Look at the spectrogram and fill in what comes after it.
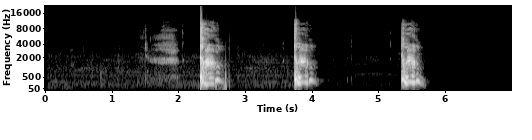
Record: {"three_cough_length": "7.0 s", "three_cough_amplitude": 32768, "three_cough_signal_mean_std_ratio": 0.26, "survey_phase": "beta (2021-08-13 to 2022-03-07)", "age": "45-64", "gender": "Female", "wearing_mask": "No", "symptom_none": true, "smoker_status": "Never smoked", "respiratory_condition_asthma": false, "respiratory_condition_other": false, "recruitment_source": "REACT", "submission_delay": "0 days", "covid_test_result": "Negative", "covid_test_method": "RT-qPCR", "influenza_a_test_result": "Negative", "influenza_b_test_result": "Negative"}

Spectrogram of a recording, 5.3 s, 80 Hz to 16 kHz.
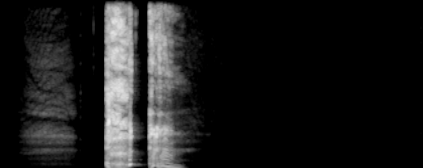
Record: {"cough_length": "5.3 s", "cough_amplitude": 32768, "cough_signal_mean_std_ratio": 0.29, "survey_phase": "beta (2021-08-13 to 2022-03-07)", "age": "45-64", "gender": "Female", "wearing_mask": "No", "symptom_other": true, "symptom_onset": "8 days", "smoker_status": "Ex-smoker", "respiratory_condition_asthma": false, "respiratory_condition_other": false, "recruitment_source": "REACT", "submission_delay": "1 day", "covid_test_result": "Negative", "covid_test_method": "RT-qPCR", "influenza_a_test_result": "Negative", "influenza_b_test_result": "Negative"}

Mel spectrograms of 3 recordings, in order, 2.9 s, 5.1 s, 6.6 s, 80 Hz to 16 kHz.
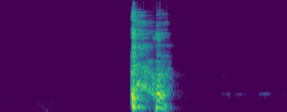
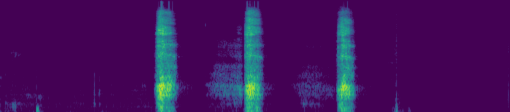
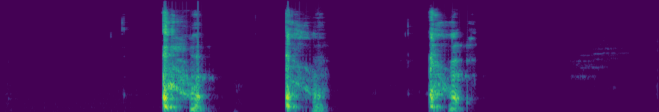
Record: {"cough_length": "2.9 s", "cough_amplitude": 32768, "cough_signal_mean_std_ratio": 0.23, "exhalation_length": "5.1 s", "exhalation_amplitude": 32670, "exhalation_signal_mean_std_ratio": 0.22, "three_cough_length": "6.6 s", "three_cough_amplitude": 32768, "three_cough_signal_mean_std_ratio": 0.23, "survey_phase": "beta (2021-08-13 to 2022-03-07)", "age": "45-64", "gender": "Male", "wearing_mask": "No", "symptom_none": true, "smoker_status": "Ex-smoker", "respiratory_condition_asthma": false, "respiratory_condition_other": false, "recruitment_source": "REACT", "submission_delay": "2 days", "covid_test_result": "Negative", "covid_test_method": "RT-qPCR", "influenza_a_test_result": "Negative", "influenza_b_test_result": "Negative"}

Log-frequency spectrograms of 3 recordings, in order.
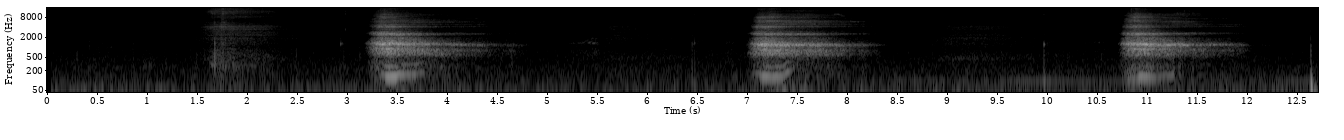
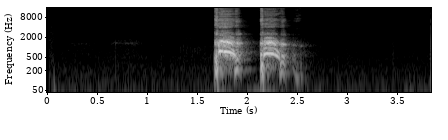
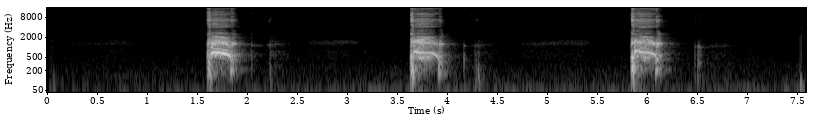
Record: {"exhalation_length": "12.7 s", "exhalation_amplitude": 1130, "exhalation_signal_mean_std_ratio": 0.39, "cough_length": "3.8 s", "cough_amplitude": 8038, "cough_signal_mean_std_ratio": 0.29, "three_cough_length": "7.6 s", "three_cough_amplitude": 7214, "three_cough_signal_mean_std_ratio": 0.28, "survey_phase": "beta (2021-08-13 to 2022-03-07)", "age": "45-64", "gender": "Male", "wearing_mask": "No", "symptom_cough_any": true, "symptom_new_continuous_cough": true, "symptom_runny_or_blocked_nose": true, "symptom_onset": "12 days", "smoker_status": "Never smoked", "respiratory_condition_asthma": false, "respiratory_condition_other": false, "recruitment_source": "REACT", "submission_delay": "1 day", "covid_test_result": "Negative", "covid_test_method": "RT-qPCR"}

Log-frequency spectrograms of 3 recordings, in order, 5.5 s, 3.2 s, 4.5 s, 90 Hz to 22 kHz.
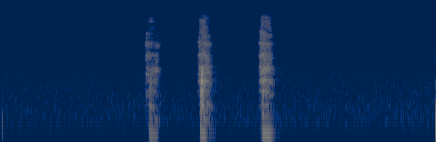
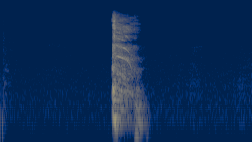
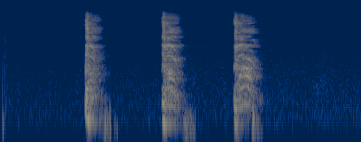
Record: {"exhalation_length": "5.5 s", "exhalation_amplitude": 3002, "exhalation_signal_mean_std_ratio": 0.23, "cough_length": "3.2 s", "cough_amplitude": 4991, "cough_signal_mean_std_ratio": 0.23, "three_cough_length": "4.5 s", "three_cough_amplitude": 4939, "three_cough_signal_mean_std_ratio": 0.32, "survey_phase": "beta (2021-08-13 to 2022-03-07)", "age": "45-64", "gender": "Male", "wearing_mask": "No", "symptom_cough_any": true, "symptom_runny_or_blocked_nose": true, "symptom_diarrhoea": true, "symptom_fatigue": true, "symptom_fever_high_temperature": true, "symptom_change_to_sense_of_smell_or_taste": true, "symptom_onset": "2 days", "smoker_status": "Ex-smoker", "respiratory_condition_asthma": false, "respiratory_condition_other": false, "recruitment_source": "Test and Trace", "submission_delay": "1 day", "covid_test_result": "Positive", "covid_test_method": "RT-qPCR"}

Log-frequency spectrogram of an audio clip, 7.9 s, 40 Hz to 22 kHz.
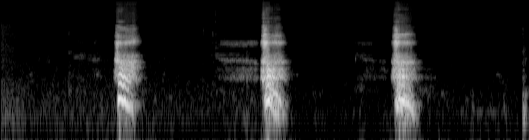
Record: {"exhalation_length": "7.9 s", "exhalation_amplitude": 32768, "exhalation_signal_mean_std_ratio": 0.27, "survey_phase": "beta (2021-08-13 to 2022-03-07)", "age": "45-64", "gender": "Female", "wearing_mask": "No", "symptom_none": true, "smoker_status": "Never smoked", "respiratory_condition_asthma": false, "respiratory_condition_other": false, "recruitment_source": "REACT", "submission_delay": "2 days", "covid_test_result": "Negative", "covid_test_method": "RT-qPCR"}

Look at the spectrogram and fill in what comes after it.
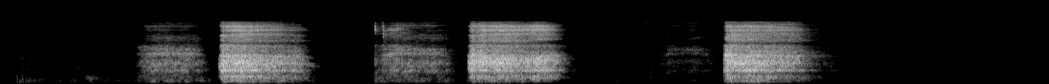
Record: {"exhalation_length": "10.5 s", "exhalation_amplitude": 31825, "exhalation_signal_mean_std_ratio": 0.43, "survey_phase": "beta (2021-08-13 to 2022-03-07)", "age": "45-64", "gender": "Female", "wearing_mask": "No", "symptom_none": true, "smoker_status": "Ex-smoker", "respiratory_condition_asthma": false, "respiratory_condition_other": false, "recruitment_source": "REACT", "submission_delay": "1 day", "covid_test_result": "Negative", "covid_test_method": "RT-qPCR"}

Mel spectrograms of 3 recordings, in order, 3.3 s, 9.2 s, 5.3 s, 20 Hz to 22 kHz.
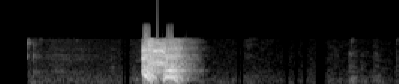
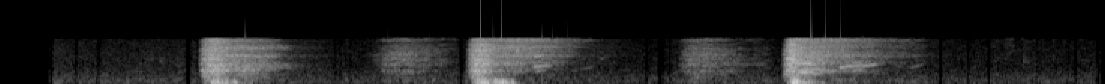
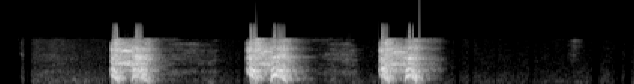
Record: {"cough_length": "3.3 s", "cough_amplitude": 30656, "cough_signal_mean_std_ratio": 0.26, "exhalation_length": "9.2 s", "exhalation_amplitude": 15382, "exhalation_signal_mean_std_ratio": 0.33, "three_cough_length": "5.3 s", "three_cough_amplitude": 29614, "three_cough_signal_mean_std_ratio": 0.37, "survey_phase": "alpha (2021-03-01 to 2021-08-12)", "age": "18-44", "gender": "Male", "wearing_mask": "No", "symptom_fatigue": true, "smoker_status": "Never smoked", "respiratory_condition_asthma": false, "respiratory_condition_other": false, "recruitment_source": "REACT", "submission_delay": "1 day", "covid_test_result": "Negative", "covid_test_method": "RT-qPCR"}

